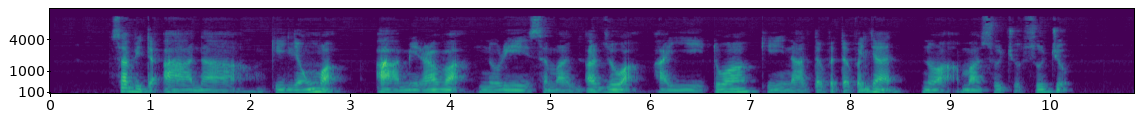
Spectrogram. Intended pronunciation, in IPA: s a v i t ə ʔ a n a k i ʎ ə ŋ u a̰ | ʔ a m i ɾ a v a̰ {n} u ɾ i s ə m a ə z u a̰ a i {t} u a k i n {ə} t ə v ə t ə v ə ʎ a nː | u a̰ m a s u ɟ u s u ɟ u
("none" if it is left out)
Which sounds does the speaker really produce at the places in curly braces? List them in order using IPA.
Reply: n, t, a

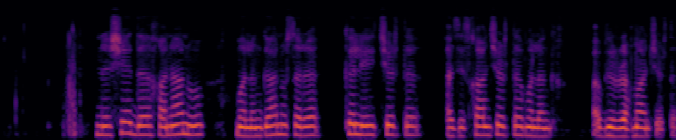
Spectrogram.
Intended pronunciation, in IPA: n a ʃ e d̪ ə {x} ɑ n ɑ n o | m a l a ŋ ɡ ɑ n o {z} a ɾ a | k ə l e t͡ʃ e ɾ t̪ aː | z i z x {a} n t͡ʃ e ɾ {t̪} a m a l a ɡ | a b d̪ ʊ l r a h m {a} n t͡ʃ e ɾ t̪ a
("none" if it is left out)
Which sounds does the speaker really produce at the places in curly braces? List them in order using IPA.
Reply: x, s, ɑ, t̪, ɑ

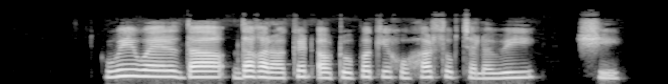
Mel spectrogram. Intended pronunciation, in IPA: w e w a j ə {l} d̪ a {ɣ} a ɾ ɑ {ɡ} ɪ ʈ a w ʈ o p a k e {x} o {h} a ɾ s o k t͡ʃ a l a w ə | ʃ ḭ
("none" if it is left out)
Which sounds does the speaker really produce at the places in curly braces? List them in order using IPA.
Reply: l, ɣ, k, x, h

